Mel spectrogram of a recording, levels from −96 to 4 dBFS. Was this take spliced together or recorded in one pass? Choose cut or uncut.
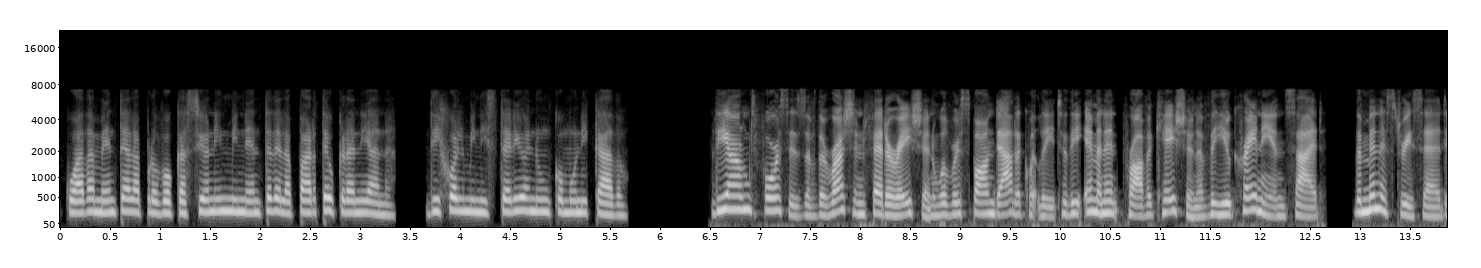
uncut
